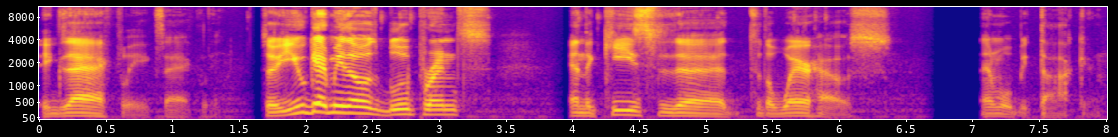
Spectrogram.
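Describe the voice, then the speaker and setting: A man's voice: lowish voice, huge pitch swings, measured pace, full character voice. A man voicing a brash, swearing smuggler boss woman. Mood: brash scheming. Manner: swears often, brash and pushy. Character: foul-mouthed female smuggling boss, brash.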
